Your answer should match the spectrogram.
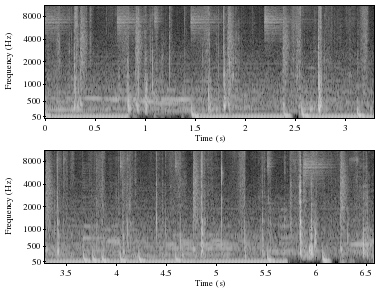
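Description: Large glossy photo prints being flipped through one after another, giving a run of short, sharp paper slaps and rustles over steady background music.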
